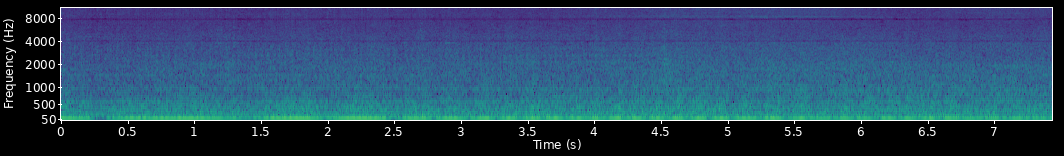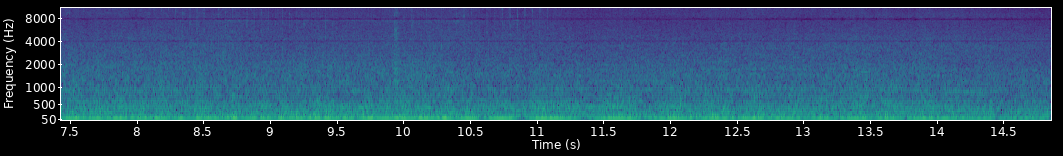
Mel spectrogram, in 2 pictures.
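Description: Small engine of a riding lawn tractor running steadily as it drives along, a throbbing low hum.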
